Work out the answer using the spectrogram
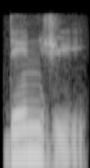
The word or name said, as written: dingy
